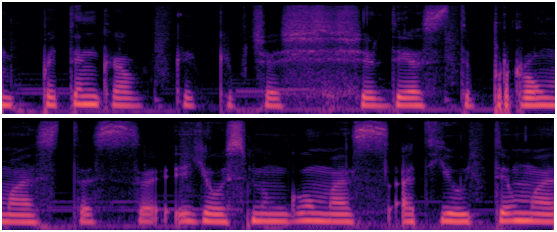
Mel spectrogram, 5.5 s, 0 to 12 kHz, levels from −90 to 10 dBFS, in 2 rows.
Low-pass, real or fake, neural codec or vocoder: 10.8 kHz; real; none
